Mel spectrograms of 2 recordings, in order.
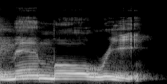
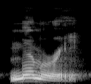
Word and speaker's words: memory: in many English words now it's typical in unstressed syllables in words like memory okay we don't say memory we say memory you hear that it's a very subtle sound and the O there isn't stressed it's more of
